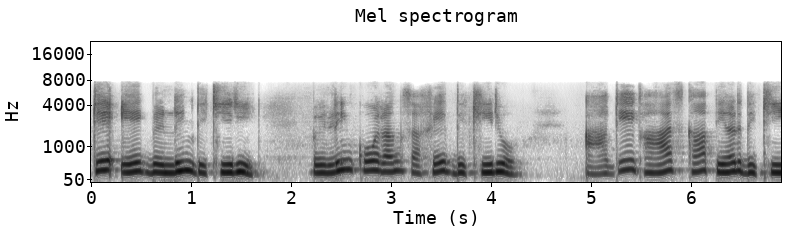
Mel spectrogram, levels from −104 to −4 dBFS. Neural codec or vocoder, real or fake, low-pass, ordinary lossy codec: codec, 16 kHz, 1 kbps, X-Codec, HuBERT features, trained on balanced general audio; fake; none; none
